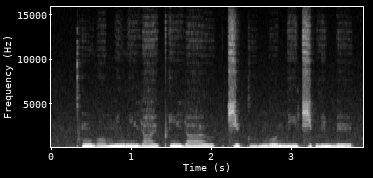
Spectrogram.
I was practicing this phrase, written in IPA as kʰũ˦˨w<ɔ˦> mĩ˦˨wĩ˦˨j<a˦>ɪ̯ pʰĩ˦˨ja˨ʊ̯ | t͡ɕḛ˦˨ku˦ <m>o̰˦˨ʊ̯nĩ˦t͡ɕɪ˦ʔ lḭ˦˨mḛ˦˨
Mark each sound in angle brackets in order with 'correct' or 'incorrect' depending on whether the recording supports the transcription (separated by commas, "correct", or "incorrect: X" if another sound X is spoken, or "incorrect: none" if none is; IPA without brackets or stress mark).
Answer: correct, correct, incorrect: ŋ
